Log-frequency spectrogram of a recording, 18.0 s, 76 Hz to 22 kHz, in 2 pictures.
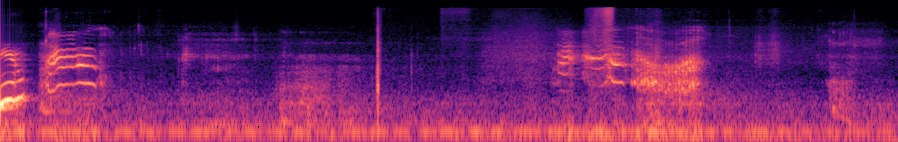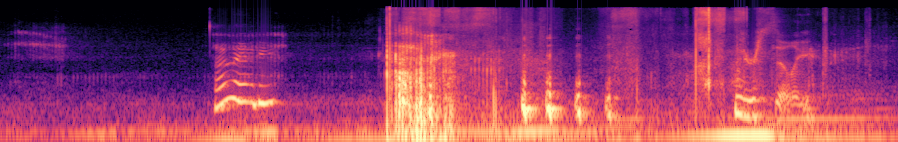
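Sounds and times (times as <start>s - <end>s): cat meow: 0.4s - 1.1s, 5.6s - 7.1s
cat purring: 5.8s - 7.2s, 8.2s - 17.9s.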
